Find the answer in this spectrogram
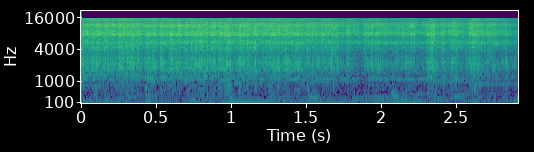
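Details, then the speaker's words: Steady loud hissing spray with faint crackling: liquid nitrogen sprayed onto a precancerous actinic keratosis on an adult woman's hand, first lesion, held frozen white about 20 seconds before a second freeze. "we're freezing it by spraying the liquid nitrogen right onto it this is really cold stuff"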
